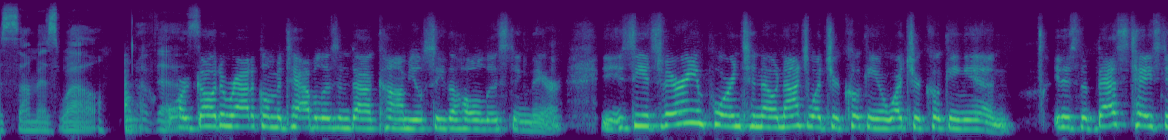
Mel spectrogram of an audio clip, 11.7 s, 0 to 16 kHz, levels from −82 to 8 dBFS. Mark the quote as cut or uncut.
cut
